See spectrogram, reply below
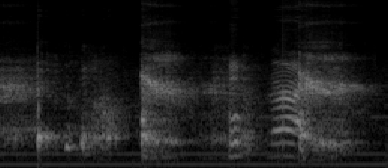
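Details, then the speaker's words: Children doing asthma physiotherapy (airway clearance) in an early film, told to pick up basins, cough and spit after huffing games: a few loose, wet coughs and throat clearing bringing up mucus; productive cough. "pick up your basins and have a big cough and a spit now spit it"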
